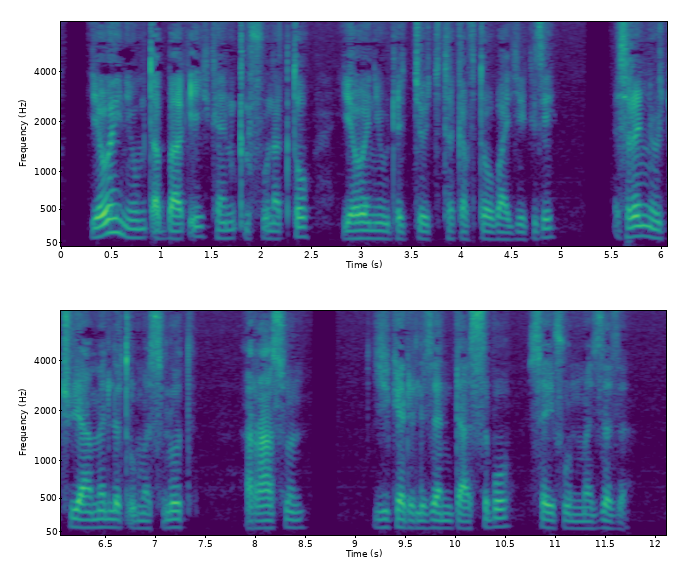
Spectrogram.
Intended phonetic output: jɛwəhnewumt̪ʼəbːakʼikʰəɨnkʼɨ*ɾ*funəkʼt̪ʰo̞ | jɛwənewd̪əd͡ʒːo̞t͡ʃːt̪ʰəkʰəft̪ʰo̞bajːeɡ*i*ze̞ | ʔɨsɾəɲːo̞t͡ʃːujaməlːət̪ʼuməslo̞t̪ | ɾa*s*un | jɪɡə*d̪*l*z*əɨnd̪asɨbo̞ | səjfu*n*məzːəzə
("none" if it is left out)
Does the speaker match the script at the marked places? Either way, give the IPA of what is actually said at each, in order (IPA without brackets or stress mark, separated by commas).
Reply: l, i, s, d̪, z, n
